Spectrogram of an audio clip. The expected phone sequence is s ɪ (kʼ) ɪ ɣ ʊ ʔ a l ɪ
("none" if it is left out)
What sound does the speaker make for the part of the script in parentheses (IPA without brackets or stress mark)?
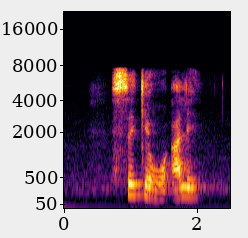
kʼ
